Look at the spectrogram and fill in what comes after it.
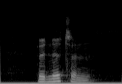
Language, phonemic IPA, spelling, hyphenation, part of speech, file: Dutch, /bəˈnʏtə(n)/, benutten, be‧nut‧ten, verb, Nl-benutten.ogg
- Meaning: 1. to make use of, to profit from, to take advantage of 2. to convert (a penalty kick etc.)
